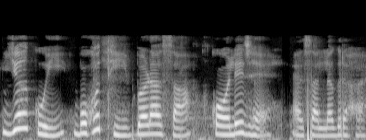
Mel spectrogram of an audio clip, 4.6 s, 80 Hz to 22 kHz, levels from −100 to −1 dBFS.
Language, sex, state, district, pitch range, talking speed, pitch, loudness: Hindi, female, Bihar, West Champaran, 225-280 Hz, 145 wpm, 250 Hz, -15 LUFS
